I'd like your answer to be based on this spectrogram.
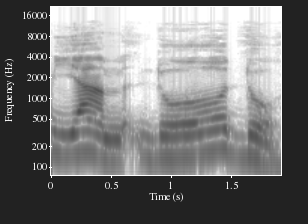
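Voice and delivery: یم دو دو slowly, each syllable apart; pronunciation model. Shown as a demonstration. Teacher modelling the unmerged verb, slow and syllabic. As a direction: sound out یم دو دو with both long u sounds.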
